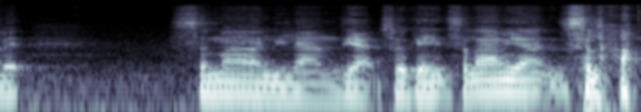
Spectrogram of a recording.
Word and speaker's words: Somaliland: Somali is how you spell it. Somaliland, yeah, so okay, Somaliland, not Salamiland.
